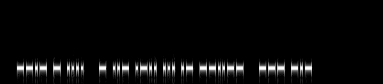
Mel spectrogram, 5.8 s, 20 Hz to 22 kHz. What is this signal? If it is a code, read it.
Morse code, heard as a keyed tone, about 36 wpm, 700 Hz. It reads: QTH TULSA, OK
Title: Practice QSO - Exchange 1 - Beginning - 35wpm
